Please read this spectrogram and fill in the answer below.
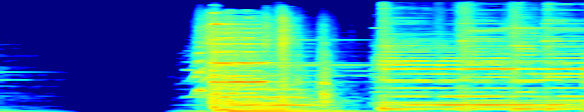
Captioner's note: cartoon cha-ching sting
